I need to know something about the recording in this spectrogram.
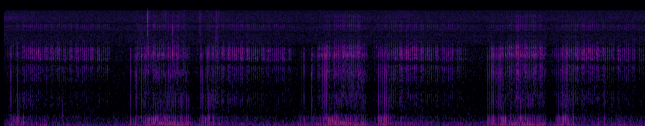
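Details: Domestic cat purring while asleep indoors: a continuous low rumbling purr with steady pulsing, swelling louder and softening in alternating inhale and exhale phases roughly every one to two seconds, in a quiet room.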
